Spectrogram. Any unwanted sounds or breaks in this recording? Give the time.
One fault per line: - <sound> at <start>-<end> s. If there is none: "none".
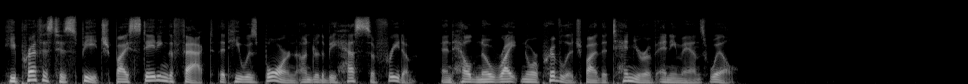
none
